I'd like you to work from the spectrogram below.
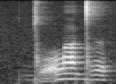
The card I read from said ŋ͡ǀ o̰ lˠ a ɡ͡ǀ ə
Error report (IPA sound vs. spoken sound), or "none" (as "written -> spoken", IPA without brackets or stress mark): ŋ͡ǀ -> ɡ͡ǀ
